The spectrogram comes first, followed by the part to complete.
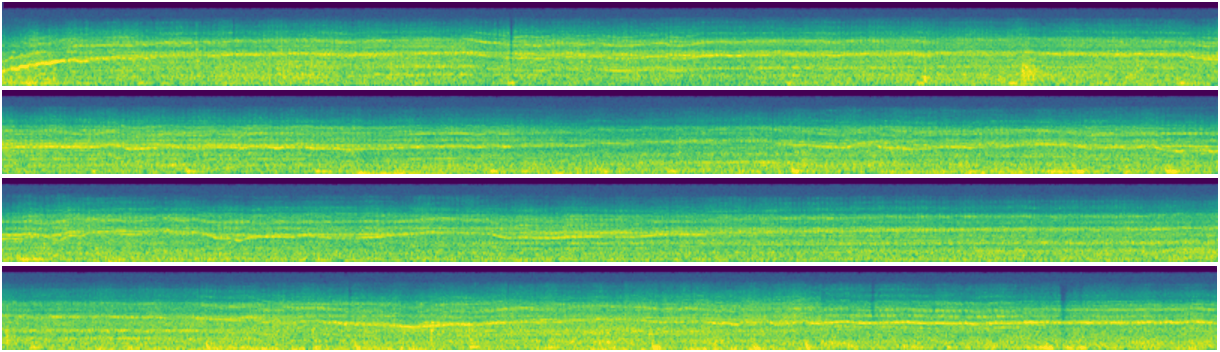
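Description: Electric motor and gearbox of a child's battery-powered ride-on toy Jeep whining as it drives: the whine starts suddenly with a quick rise in pitch, then holds high, wavering and dipping again and again as the load changes on wet grass and water.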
